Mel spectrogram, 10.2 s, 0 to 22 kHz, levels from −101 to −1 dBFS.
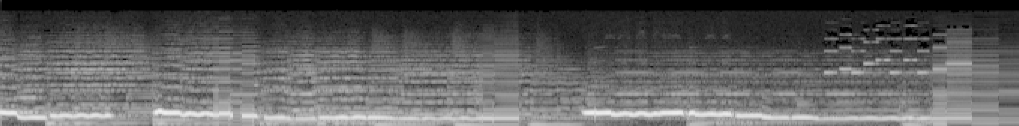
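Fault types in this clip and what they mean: Robotic sound from repeated short buffers: at 2.14 to 2.55 s, 4.80 to 5.22 s and 9.31 s to the end, the audio turns into a rigid metallic buzz fixed at 66.8 Hz. This is likely new audio arriving too seldom, so playback loops a roughly 15 ms fragment to fill the gaps while the real material is skipped. Most of the first stretch is looped, and all of the later two.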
